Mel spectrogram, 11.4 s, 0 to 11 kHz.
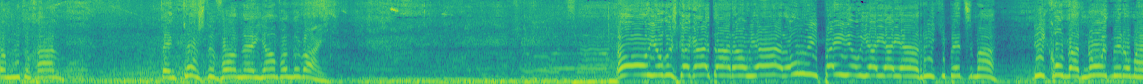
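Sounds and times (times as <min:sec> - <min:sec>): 
speech: 0:00.0 - 0:01.0, 0:01.6 - 0:03.4, 0:06.1 - 0:11.4
race car engine roar drifting through a bend: 0:00.0 - 0:11.4.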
